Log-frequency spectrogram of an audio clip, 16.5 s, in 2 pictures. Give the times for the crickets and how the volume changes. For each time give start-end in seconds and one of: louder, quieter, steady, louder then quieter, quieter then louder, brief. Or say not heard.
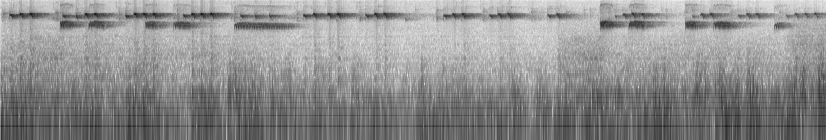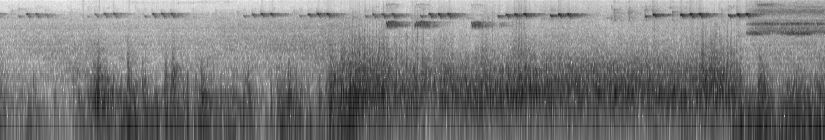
0.0-16.4 quieter then louder.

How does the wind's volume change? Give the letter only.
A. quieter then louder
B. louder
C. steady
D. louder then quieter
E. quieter
B.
